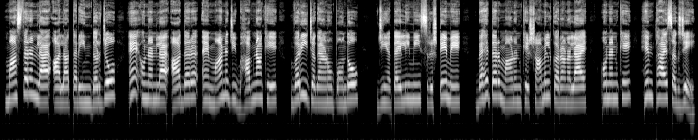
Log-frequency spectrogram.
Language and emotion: Sindhi, neutral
